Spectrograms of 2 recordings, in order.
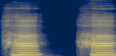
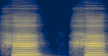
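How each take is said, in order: The two takes are said the same way.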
